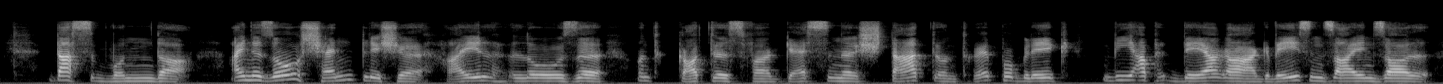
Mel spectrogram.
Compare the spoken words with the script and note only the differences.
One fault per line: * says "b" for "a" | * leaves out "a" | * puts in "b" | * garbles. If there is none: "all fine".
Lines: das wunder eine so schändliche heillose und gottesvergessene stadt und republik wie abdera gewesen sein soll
all fine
